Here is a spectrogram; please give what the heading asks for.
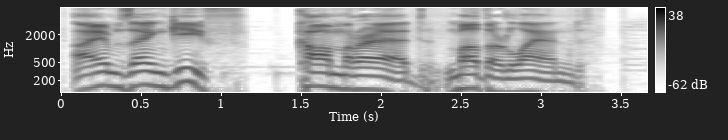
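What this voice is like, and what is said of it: Put-on Russian accent. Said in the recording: “Russian is just English with a Russian accent.”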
